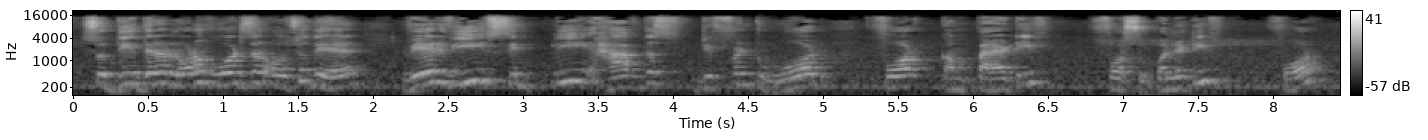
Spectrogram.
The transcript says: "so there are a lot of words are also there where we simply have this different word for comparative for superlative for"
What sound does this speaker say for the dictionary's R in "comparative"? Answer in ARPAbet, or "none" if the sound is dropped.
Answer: R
